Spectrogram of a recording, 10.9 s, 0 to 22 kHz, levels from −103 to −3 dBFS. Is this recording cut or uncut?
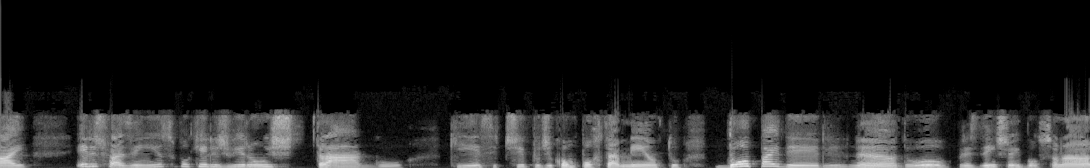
uncut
